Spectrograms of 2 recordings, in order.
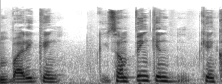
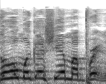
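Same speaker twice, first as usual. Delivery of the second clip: mock exclamation; 12 semitones higher than usual. Mimics others' exclamation about their brain.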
